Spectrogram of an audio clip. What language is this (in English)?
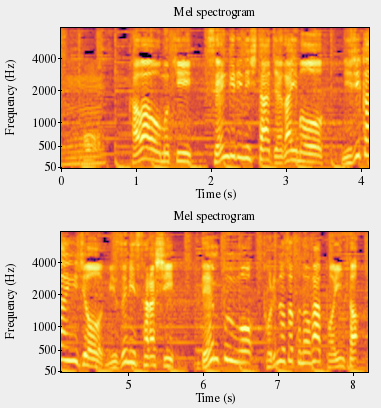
Japanese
